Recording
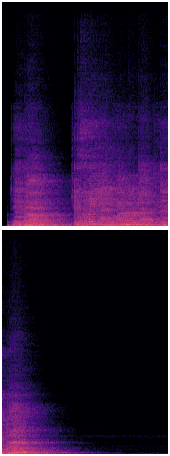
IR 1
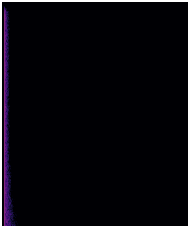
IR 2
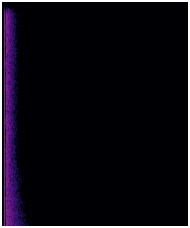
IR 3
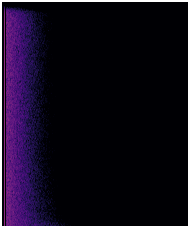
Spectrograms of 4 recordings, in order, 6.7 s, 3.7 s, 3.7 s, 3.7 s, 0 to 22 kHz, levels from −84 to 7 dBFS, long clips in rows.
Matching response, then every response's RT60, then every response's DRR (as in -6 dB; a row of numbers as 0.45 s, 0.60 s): 3; 0.50 s, 0.80 s, 2.1 s; 1.5 dB, -8.5 dB, -6.0 dB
